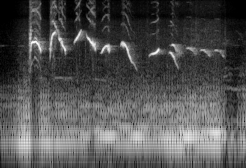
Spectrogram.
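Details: Lure song of a greater green leafbird, used to excite rival leafbirds into singing: loud downslurred whistles in quick succession, softening into a steady series of shorter whistled notes over a low engine-like hum.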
